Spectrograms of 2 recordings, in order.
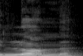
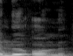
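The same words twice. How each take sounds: First: "l'homme" as one slow syllable, no schwa after the l; elided l'homme. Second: "le homme" as two separate words, "le" stressed and louder; unelided le homme. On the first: Teacher giving pupils the correct form, slow joined "l'homme". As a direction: glide l directly into the vowel of "l'homme". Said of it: "je dis l'homme". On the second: Teacher showing pupils the wrong form, separated "le homme". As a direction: keep the vowel of "le" before "homme". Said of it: "Et je dis pas le homme". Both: Shown as a demonstration.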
